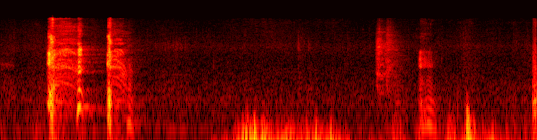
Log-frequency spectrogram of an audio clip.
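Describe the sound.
Coughing from something caught in the throat: two sharp, harsh coughs, then a stretch of low rumbling throat noise broken by a few more short coughs and throat-clearing sounds.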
